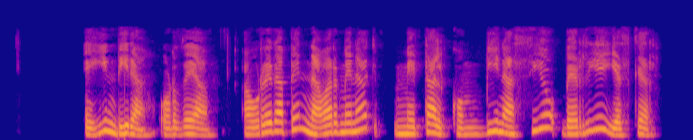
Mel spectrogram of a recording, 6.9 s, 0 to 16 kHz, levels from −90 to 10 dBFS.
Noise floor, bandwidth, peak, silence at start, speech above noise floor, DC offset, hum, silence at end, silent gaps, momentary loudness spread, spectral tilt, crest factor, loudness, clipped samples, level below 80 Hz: under -90 dBFS; 7.6 kHz; 0 dBFS; 0.85 s; over 74 dB; under 0.1%; none; 0.4 s; 3.87-3.93 s; 8 LU; -7 dB/octave; 16 dB; -17 LUFS; under 0.1%; -60 dBFS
